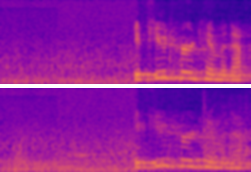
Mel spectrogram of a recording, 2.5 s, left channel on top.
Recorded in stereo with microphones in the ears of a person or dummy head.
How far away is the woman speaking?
About 1.6 m.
